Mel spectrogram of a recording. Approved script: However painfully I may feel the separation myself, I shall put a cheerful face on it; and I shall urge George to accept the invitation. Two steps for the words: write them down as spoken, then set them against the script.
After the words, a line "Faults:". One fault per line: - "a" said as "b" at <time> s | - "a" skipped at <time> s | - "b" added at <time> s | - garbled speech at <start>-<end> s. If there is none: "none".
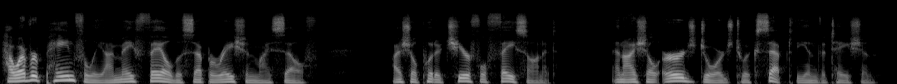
However painfully I may fail the separation myself, I shall put a cheerful face on it; and I shall urge George to accept the invitation.
Faults:
- "feel" said as "fail" at 1.3 s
